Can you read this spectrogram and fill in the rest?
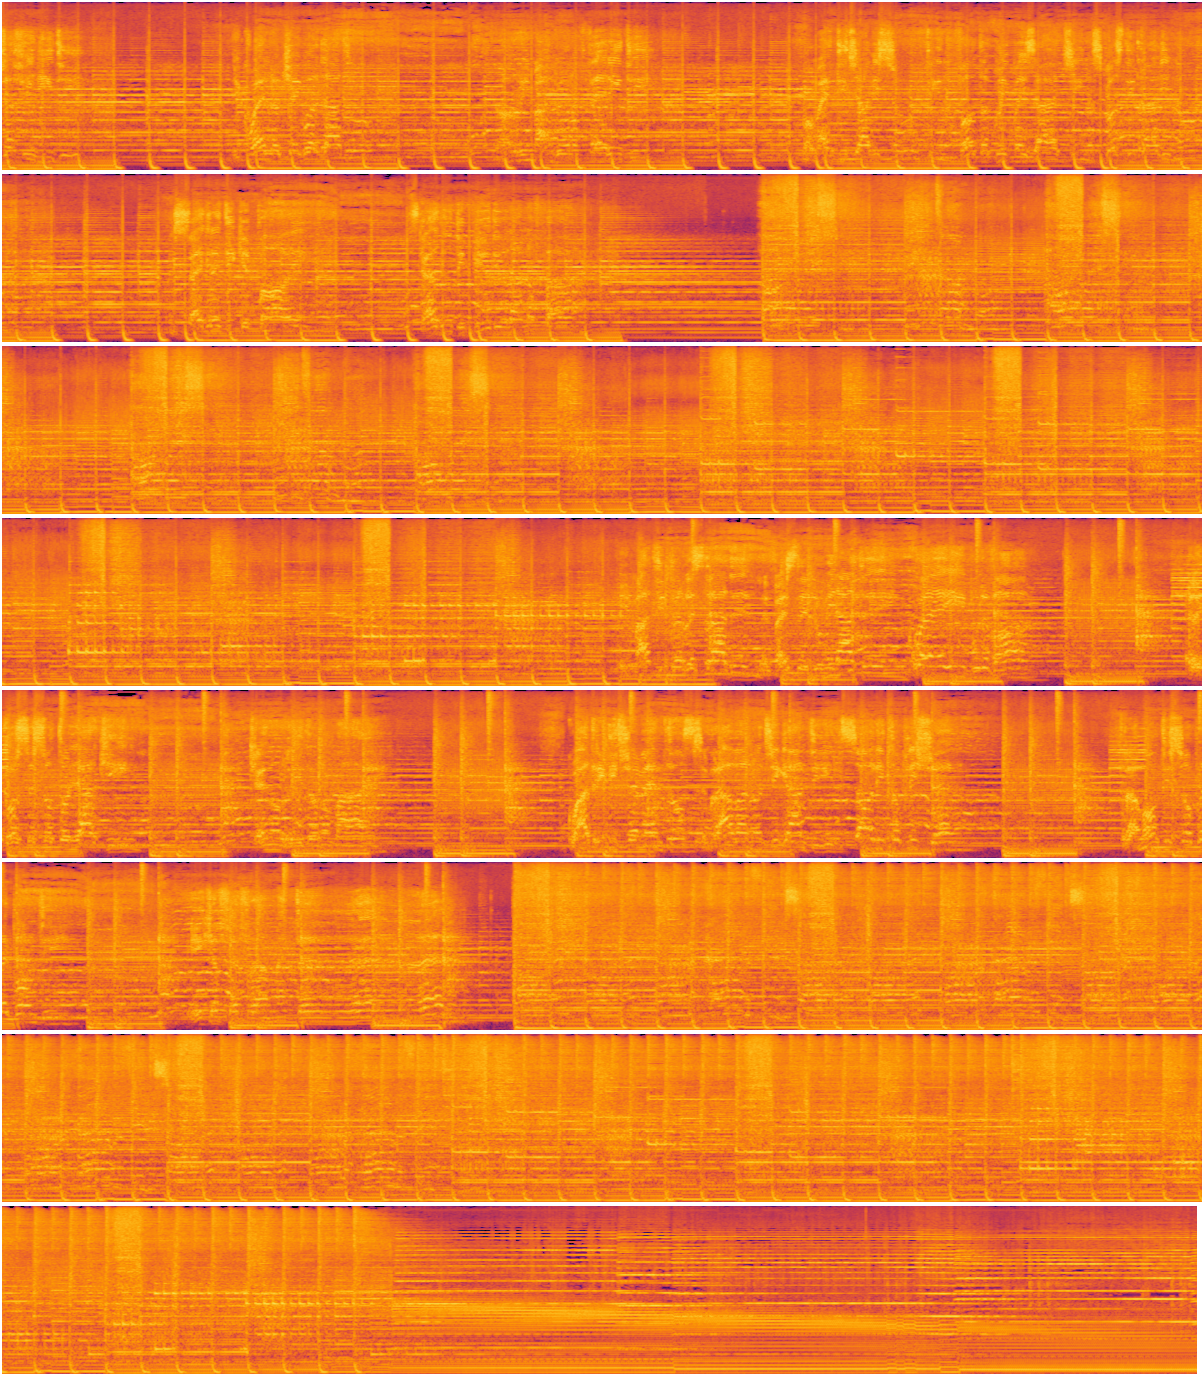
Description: In effetti questo pensiero è diventato realtà, con RADIO ONDA ROSSA infatti ho creato un programma in cui adulti protagonisti, attori di varie generazioni, interpretano una favola per gli ascoltatori più piccini, per i bambini che molto spesso insieme alle loro mamme sono privati della loro libertà personale, o che sono costretti a trascorrere la maggior parte del tempo chiusi dentro casa, o in un letto d'ospedale con, come unica alternativa alla noia, la televisione.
